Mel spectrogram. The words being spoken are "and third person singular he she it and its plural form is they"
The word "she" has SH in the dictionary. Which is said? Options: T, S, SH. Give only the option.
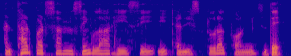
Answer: S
